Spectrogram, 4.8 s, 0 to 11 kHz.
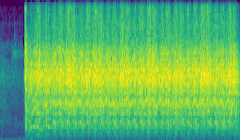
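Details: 1997 Chevrolet Suburban that sat broken for years: steady fast cranking, about four beats a second, never firing; spark test at the coil wire follows, owner suspects a poor ground or a distributor not putting out spark. Crank, no start.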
